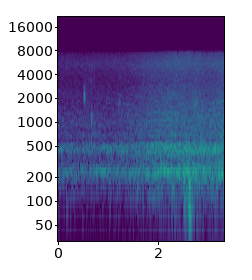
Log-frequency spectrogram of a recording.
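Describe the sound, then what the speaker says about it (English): A swarm of honey bees buzzes steadily as the bees leave a box and fly back up to a swarm hanging high overhead. The hum is dense and continuous at a moderate distance and grows slightly louder toward the end. "So they are leaving this box and going back up to where the swarm is."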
